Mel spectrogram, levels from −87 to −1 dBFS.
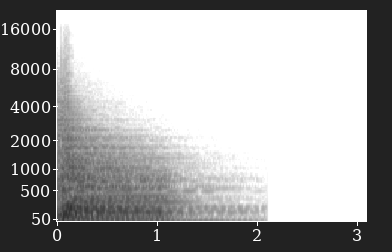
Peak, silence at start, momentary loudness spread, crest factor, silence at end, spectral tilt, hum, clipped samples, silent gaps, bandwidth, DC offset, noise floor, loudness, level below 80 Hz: -8 dBFS; 0 s; 20 LU; 20 dB; 1 s; -7.5 dB/octave; 50 Hz at -50 dBFS; under 0.1%; none; 12 kHz; under 0.1%; -57 dBFS; -27 LUFS; -38 dBFS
